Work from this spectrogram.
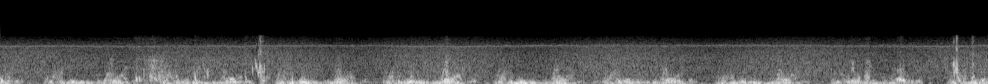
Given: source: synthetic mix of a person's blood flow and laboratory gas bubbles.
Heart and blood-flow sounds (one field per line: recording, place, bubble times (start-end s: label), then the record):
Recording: Doppler ultrasound of blood flow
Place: precordium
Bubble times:
1.33-1.69 s: bubbles
1.92-2.12 s: bubbles
2.44-2.71 s: bubbles
8.50-8.73 s: bubbles
9.51-9.65 s: bubbles
9.71-9.77 s: bubbles
9.79-9.88 s: bubbles
From the record:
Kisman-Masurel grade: 233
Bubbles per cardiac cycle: several, 3 to 8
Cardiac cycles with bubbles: 50 to 99%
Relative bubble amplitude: loud (0.450 to 0.775)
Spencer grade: 3 (all of the cardiac periods contain showers or single bubble signals, but not dominating or overriding the cardiac motion signals)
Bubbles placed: only in the low amplitude regions of the cardiac cycle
